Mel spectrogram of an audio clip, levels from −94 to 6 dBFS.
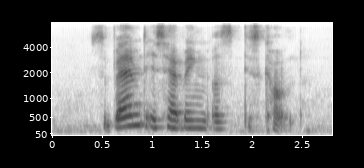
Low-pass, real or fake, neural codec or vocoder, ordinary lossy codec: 7.2 kHz; fake; codec, 16 kHz, 4 kbps, X-Codec, HuBERT features, trained on LibriSpeech; none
